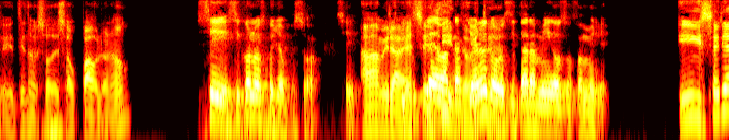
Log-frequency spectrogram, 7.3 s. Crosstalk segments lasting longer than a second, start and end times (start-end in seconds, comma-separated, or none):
3.6-5.0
